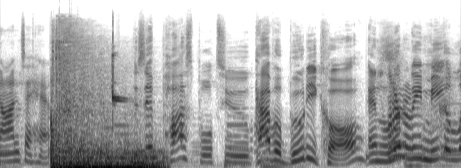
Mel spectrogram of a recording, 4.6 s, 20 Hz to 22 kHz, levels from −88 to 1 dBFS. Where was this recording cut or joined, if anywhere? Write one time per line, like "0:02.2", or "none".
0:01.6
